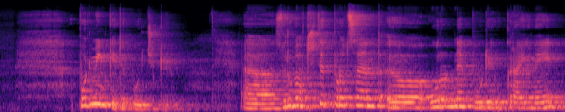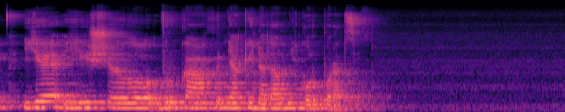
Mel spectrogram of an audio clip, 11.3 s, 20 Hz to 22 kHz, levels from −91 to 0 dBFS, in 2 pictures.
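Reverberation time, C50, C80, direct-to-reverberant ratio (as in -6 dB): 1.2 s, 6.0 dB, 8.0 dB, 3.0 dB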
